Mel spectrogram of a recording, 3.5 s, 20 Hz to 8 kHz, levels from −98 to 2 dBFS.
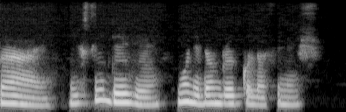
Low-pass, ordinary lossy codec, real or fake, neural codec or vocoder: none; none; real; none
